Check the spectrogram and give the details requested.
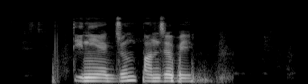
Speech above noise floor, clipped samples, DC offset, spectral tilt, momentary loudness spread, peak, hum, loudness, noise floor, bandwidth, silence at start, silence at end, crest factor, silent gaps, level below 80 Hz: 45 dB; under 0.1%; under 0.1%; -5.5 dB/octave; 16 LU; -6 dBFS; none; -21 LUFS; -66 dBFS; 10 kHz; 0.5 s; 0.85 s; 18 dB; none; -62 dBFS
